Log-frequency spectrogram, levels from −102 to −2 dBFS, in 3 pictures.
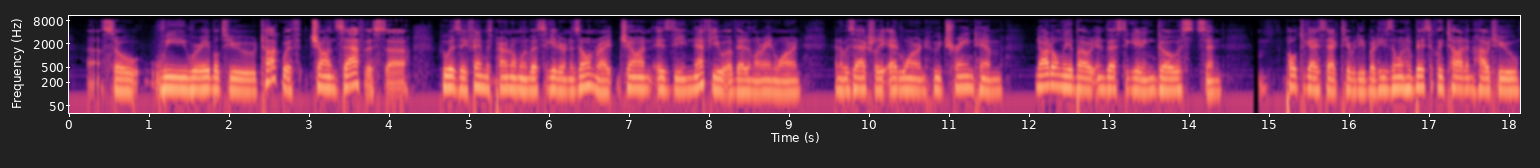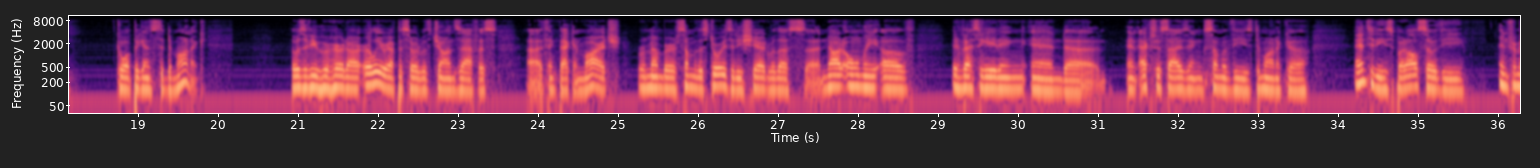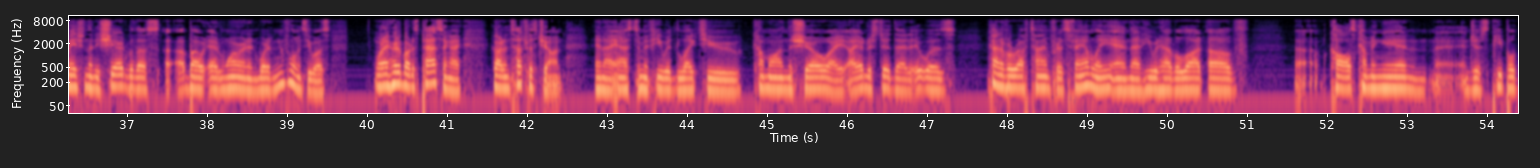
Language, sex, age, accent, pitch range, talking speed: English, male, 30-49, American, 120-145 Hz, 195 wpm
